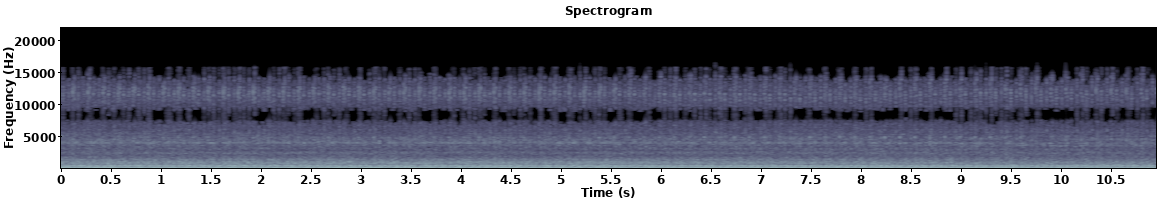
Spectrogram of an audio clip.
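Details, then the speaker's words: 2010 Ford F-150 5.4L 3-valve V8 idle after VCT solenoid replacement; even steady hum, only faint valvetrain tick common to these engines, no misfires, idling normally. "doesn't appear to have any misfires or ticking. Sounds pretty good. I mean, aside from that ticking, but they all do that. Every car."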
